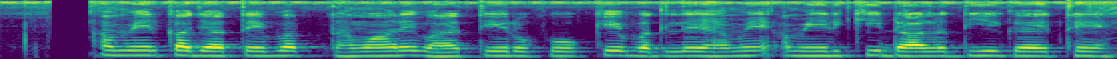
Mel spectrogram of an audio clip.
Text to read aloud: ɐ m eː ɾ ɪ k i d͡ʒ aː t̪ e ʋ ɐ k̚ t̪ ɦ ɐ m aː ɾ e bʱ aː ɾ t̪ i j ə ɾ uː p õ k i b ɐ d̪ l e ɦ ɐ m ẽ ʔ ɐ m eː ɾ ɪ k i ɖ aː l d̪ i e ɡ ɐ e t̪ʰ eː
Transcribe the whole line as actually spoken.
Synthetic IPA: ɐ m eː ɾ ɪ k a d͡ʒ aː t̪ e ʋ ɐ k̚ t̪ ɦ ɐ m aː ɾ e bʱ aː ɾ t̪ i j ə ɾ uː p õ k e b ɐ d̪ l e ɦ ɐ m ẽ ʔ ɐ m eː ɾ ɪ k i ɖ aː l d̪ i e ɡ ɐ e t̪ʰ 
